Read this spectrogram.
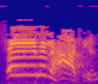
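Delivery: high, emphatic hale and hearty; exuberant repeat. Acted. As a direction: repeat it with a laugh. Repeated higher.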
